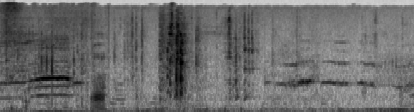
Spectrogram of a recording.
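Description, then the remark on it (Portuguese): Eight hens in a village after a fire cluck and croon in short, drawn-out calls while pecking at grain among ash, with a few sharper bursts in between, all over a steady rustling outdoor background. “as oito galinhas de Manuel Jorge, que debicam grãos de cinza. Eles lá ainda não contentes, andam a cantar”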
